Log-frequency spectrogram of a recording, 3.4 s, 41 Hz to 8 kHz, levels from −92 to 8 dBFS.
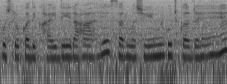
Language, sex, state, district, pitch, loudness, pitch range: Hindi, female, Uttar Pradesh, Lucknow, 225 Hz, -14 LUFS, 220-240 Hz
